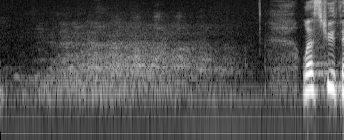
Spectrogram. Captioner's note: laughter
